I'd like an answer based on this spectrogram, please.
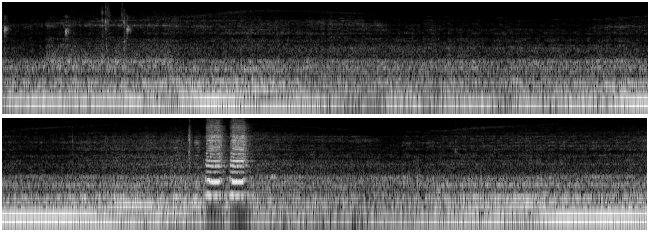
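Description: Car engine running with its exhaust flex pipe burst, so the exhaust is noisy and nearly unmuffled; the engine note climbs and drops back several times. A short car-horn toot sounds about six and a half seconds in.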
